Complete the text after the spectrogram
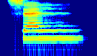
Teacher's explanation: Lam will get sifa of tawassut, and tawassut is a medium flow of sound.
